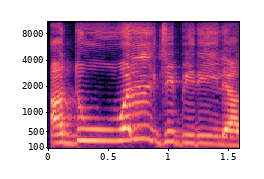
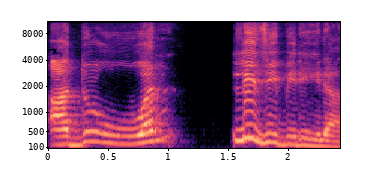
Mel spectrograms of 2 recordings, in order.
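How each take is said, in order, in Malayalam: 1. 'aduwwal jibrila' എന്ന്, 'li' ഇല്ലാതെയാണ് പറയുന്നത്. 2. 'aduwwan li jibrila' എന്ന്, 'li' യോടെയാണ് പറയുന്നത്. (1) "പല ആളുകളും മനസ്സിലാക്കാതെ അദുവൻ അദുവൽ ജിബിരില എന്ന് പറയും" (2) "അദുവൽ എന്നല്ല, അദുവൻ ലി ജിബിരില എന്നാണ്"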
